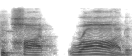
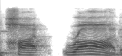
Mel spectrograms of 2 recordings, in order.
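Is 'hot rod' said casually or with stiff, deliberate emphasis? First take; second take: stiff emphasis; stiff emphasis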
